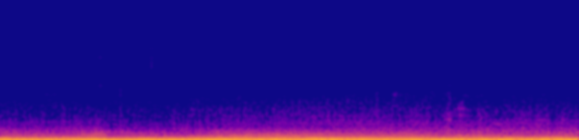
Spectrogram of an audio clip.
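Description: A car drives through night traffic between Nana and Asok in Bangkok, its steady low engine and road rumble filling the cabin continuously with no pauses.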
